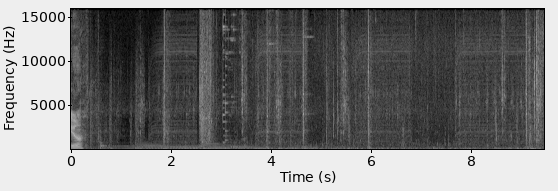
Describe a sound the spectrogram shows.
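Video game sound effects chime and whoosh.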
